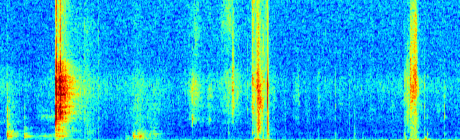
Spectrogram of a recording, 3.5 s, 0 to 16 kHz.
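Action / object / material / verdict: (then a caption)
shake / 9mm pistol with metal slide / metal / tight. A 9mm pistol with a metal slide is shaken to check for rattle, giving four short, dull knocks with a brief ring over a low background hum. The slide stays tight, with no rattle, unlike a rattly pistol that sounds like a spray paint can.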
